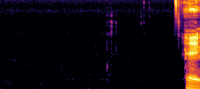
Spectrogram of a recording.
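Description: Near silence: quiet room tone with one faint click about a second in, then a man's voice starting near the end.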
